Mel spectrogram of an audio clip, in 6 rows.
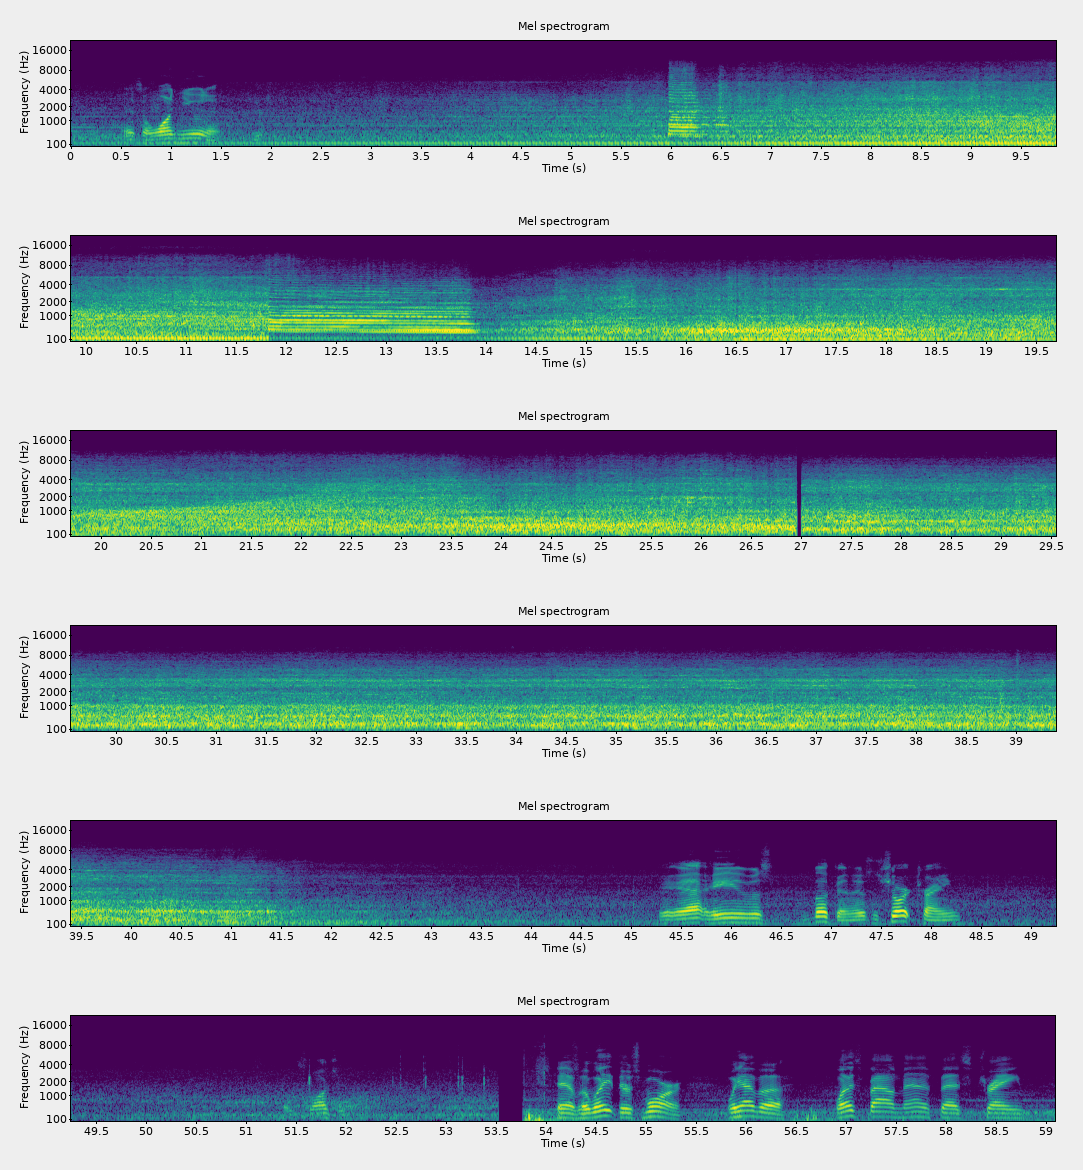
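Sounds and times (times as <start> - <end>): wheels on rail: 0.0 - 54.1
diesel locomotive engine drone: 0.0 - 59.0
train horn blasts: 5.9 - 6.8, 11.4 - 14.1.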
